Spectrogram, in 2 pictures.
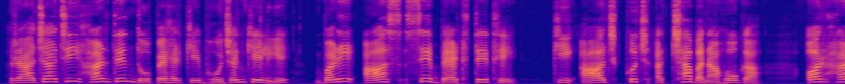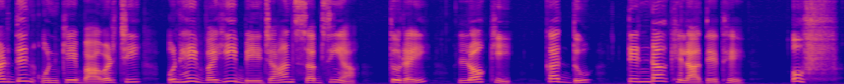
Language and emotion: Hindi, neutral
